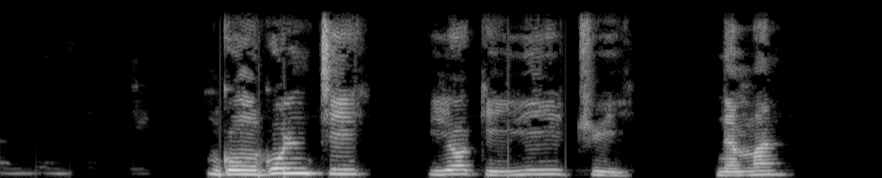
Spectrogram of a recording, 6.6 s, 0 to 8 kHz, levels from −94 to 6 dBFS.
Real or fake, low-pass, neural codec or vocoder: real; 7.2 kHz; none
